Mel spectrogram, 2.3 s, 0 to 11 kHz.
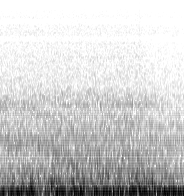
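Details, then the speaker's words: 2005–2010 Pontiac G5 after replacing blower motor resistor with genuine GM part, stepping fan speeds 1 to 4: steady, even air rush with low hum, no ticking or surging; blower runs normally at all speeds. "Let's get to 1. Yep, that's working. There's 2. Hopefully you can hear this. There's 3. There's 4. So that fixed it."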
